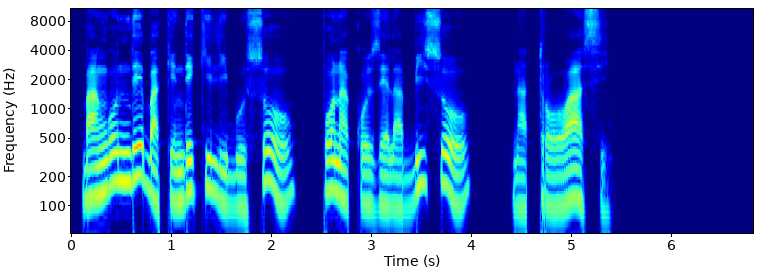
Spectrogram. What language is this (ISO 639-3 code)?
lin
